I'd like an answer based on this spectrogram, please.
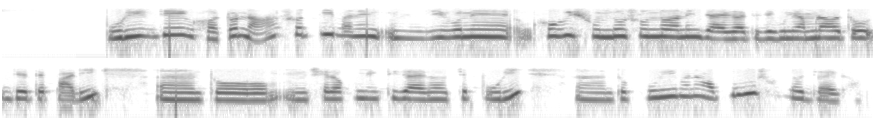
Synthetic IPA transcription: puɾiɾd͡ʑeɡʱɔʈonaʃot̪ːimaned͡ʑiβonekʰubiʃund̪oɾʃund̪oɾɔnekd͡ʑaeɡat̪ed͡ʑeɡuliamɾaɦɔet̪od͡ʑet̪epa̰ɾi | t̪oʃeɾɔkomek̚ʈid͡ʑaeɡaɦotːɕʰepuɾit̪opuɾiɾmaneɔpuɾbuʃund̪oɾd͡ʑaeɡa

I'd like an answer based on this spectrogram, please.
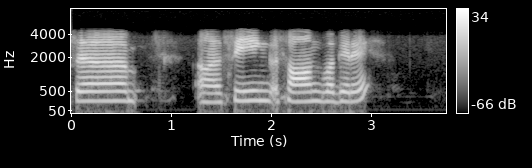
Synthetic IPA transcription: siːŋɡsaːŋɡʋɐɡeɾe

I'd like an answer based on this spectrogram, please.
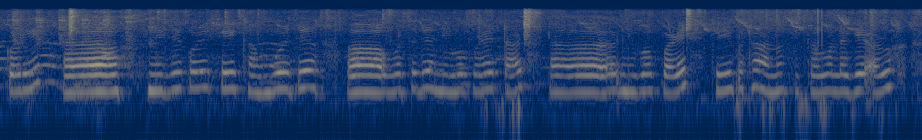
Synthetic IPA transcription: koɹi | nizekoɹixejkʰambuɹzɛ | bɔsɔdianibɔpaɹɛtaɹ | nibɔpaɹɛ | xeɹikɔtʰaːnʊsikabɔlaɡɛʔaɹu

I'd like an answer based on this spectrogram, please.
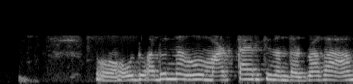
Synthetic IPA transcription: oɦɐwd̪uɐd̪unːaːnumaːɽt̪aːjiɾt̪iːniɐnt̪ɐɖ̪ʋaːɡɐ

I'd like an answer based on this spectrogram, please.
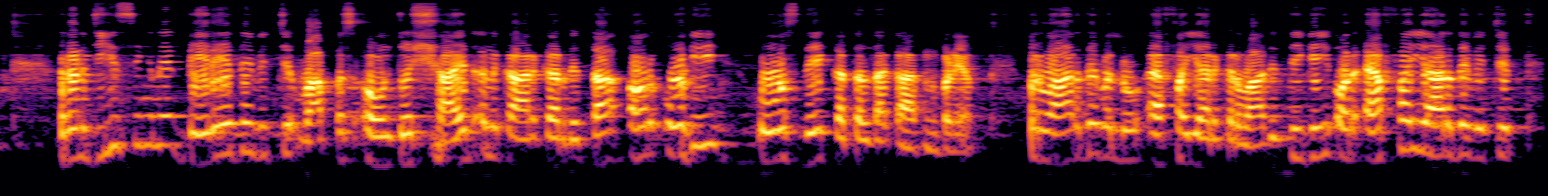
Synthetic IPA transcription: ɾəɳd͡ʒiːzsɪ̃ŋɡneːɖeːɾeːd̪eːʋɪt͡ʃʋaːpəsaːʊɳt̪õːʃaːjəd̪ənkaːɾkəɾd̪ɪt̪ːaːʔɔːɾoːɦiː | oːsd̪eːkət̪əld̪aːkaːɾənbəɳja̰ː | pəɾʋaːɾd̪eːʋəlːõːʔɛːpʰaːiːaːɾkəɾʋaːd̪ɪt̪ːiːɡəiːʔɔːɾɛːpʰaːiːaːɾd̪eːʋɪt͡ʃ

